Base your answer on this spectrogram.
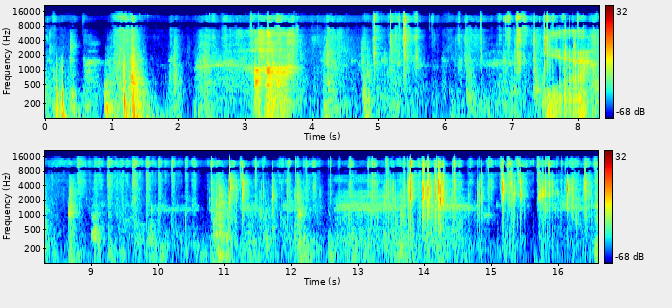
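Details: Pebbles, a house cat, vocal at morning breakfast time and demanding to be fed indoors; drawn-out meows bending up and down in pitch rise through clattering, handling knocks and a person talking in a small room.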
